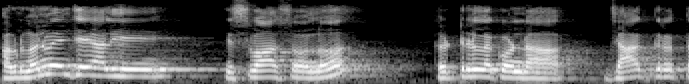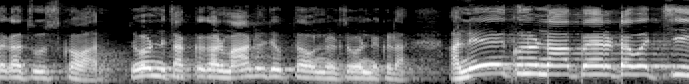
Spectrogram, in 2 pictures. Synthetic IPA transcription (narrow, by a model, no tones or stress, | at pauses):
ɐpːuɽimɐnɐmeːmt͡ʃɛːjaːli | ʋiʃʋaːsɐmlo̞ː | t̪oʈːɾilɐkuɳɖaː | d͡ʒaːɡɾɐt̪ːɐɡaːt͡ʃuːsu̥kɔ̰ːʋa̰ːlit͡ʃuːbɐɳɖit͡ʃɐkːɐɡaːmaːʈɐlut͡ʃebut̪aːunːaːɽut͡ʃuːɐɳɖiɐkːɐɽɐ̰ | ɐneːkulunaːpɛːɾɐʈɐʋɐt͡ʃːi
